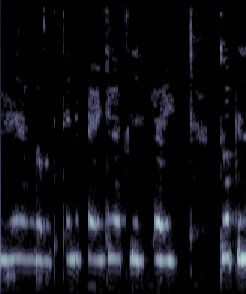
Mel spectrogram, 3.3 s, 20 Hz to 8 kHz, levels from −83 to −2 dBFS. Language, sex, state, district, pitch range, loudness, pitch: Marathi, female, Maharashtra, Dhule, 365-385 Hz, -36 LUFS, 375 Hz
